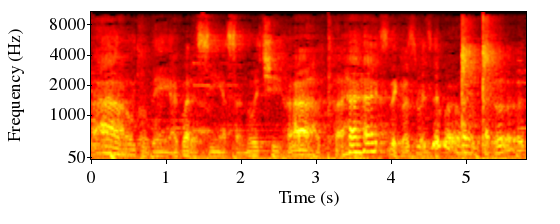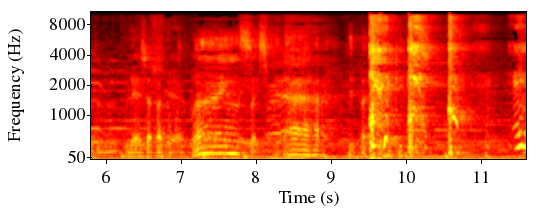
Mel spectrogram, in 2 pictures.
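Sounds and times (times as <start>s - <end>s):
speech: 0.2s - 10.4s, 11.4s - 11.6s
young girl coughing: 9.5s - 10.9s.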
